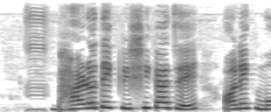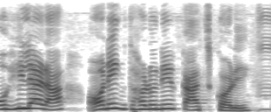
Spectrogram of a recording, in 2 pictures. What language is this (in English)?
Bangla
